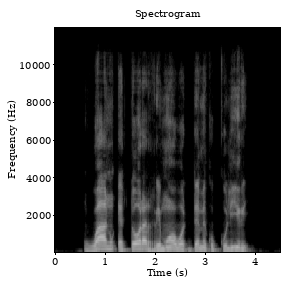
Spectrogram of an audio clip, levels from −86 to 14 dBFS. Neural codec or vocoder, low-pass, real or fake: autoencoder, 48 kHz, 128 numbers a frame, DAC-VAE, trained on Japanese speech; 10.8 kHz; fake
